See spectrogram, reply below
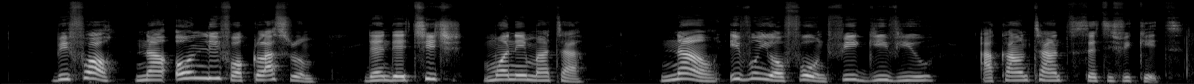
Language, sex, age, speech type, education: Nigerian Pidgin, female, 46-60, spontaneous, tertiary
